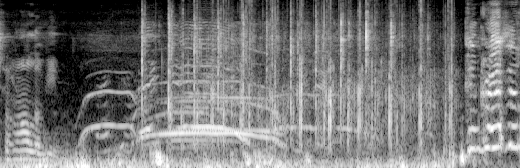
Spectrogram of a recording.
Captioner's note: applause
